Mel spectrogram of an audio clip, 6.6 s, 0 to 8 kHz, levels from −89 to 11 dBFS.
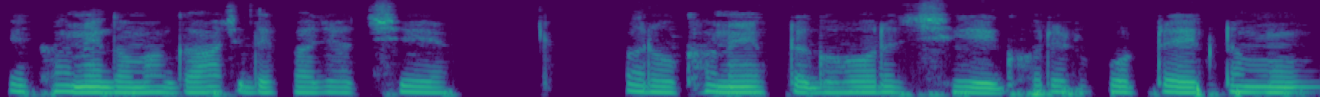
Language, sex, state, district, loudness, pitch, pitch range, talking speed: Bengali, male, West Bengal, Paschim Medinipur, -30 LUFS, 165 Hz, 160-170 Hz, 135 wpm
